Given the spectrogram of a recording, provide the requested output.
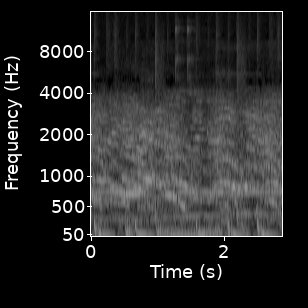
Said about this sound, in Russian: Площадь, а вокруг тысячи людей в древней странной одежде. Они кричат, размахивают руками.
